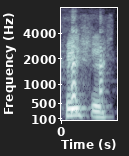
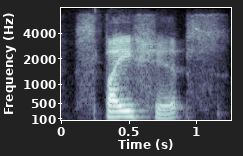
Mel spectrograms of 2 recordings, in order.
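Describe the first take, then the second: First: It is said with a neutral, non-Southern accent. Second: It is said with a Southern American accent.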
